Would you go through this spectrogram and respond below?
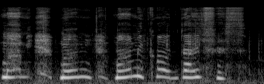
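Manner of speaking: put-on hard sobbing. Retelling a sister's words while she cried hard: imitating someone crying hard. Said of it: "She couldn't even talk".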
